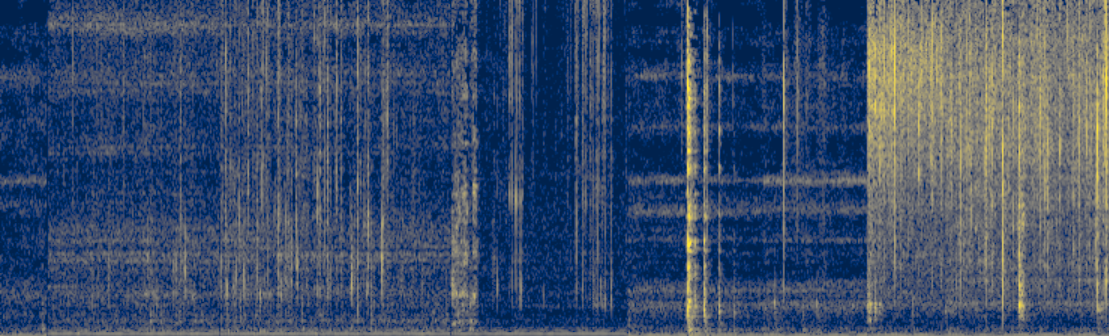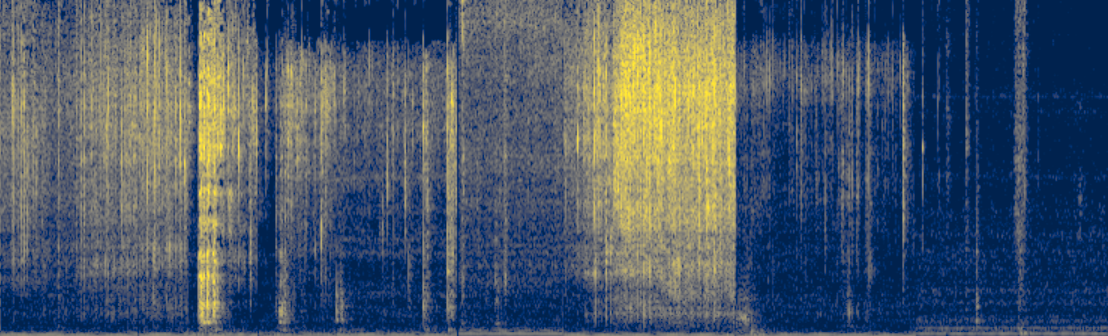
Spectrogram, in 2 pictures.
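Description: Kitchen cooking sounds: a spatula stirring thick bamboo rice payasam in a nonstick pan, and coconut pieces sizzling as they fry in ghee, with sharp knocks of utensils against the pan. About three quarters through, a louder hiss lasts a second or two.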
